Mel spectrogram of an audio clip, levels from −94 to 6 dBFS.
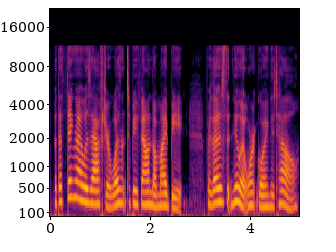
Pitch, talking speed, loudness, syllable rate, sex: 215 Hz, 265 wpm, -16 LUFS, 5.6 syllables/s, female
